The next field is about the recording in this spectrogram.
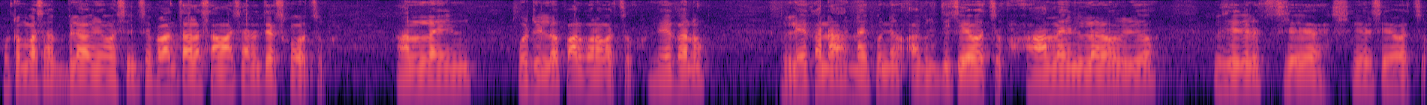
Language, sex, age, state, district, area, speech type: Telugu, male, 60+, Telangana, Hanamkonda, rural, spontaneous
